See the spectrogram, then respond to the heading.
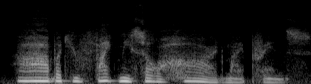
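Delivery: slow, soft, hushed half-whisper. Reading a story aloud, a woman answers her prince: half-whispering. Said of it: "she whispered".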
